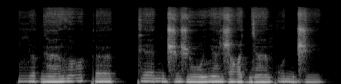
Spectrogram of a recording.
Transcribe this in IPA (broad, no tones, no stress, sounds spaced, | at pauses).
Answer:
ʎ ø ɡ æ̃ ð ɑ̃ | ɾ ø kː e n d͡ʒ ɯ ʒ õ ʎ æ̃ ʒ ɑ ɟ æ̃ kʷ ɯ n d͡ʒ i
